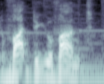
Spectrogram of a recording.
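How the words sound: A Russian accent, with w sounds said as v. "they changed a lot of the letters around, like W's to V"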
